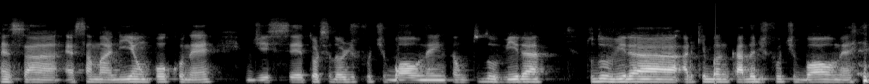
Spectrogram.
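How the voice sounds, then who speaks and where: A man's medium-pitched voice at a fairly slow pace, with monotone, flat intonation, over a quiet background. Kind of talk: lecture. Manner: clear.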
